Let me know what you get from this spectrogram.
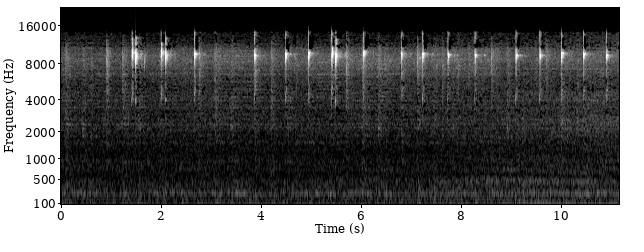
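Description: Long passenger train passing at a distance: a steady low rumble under a run of short, sharp metallic clicks, about two a second and sometimes in quick pairs, from its wheels running over the track.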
